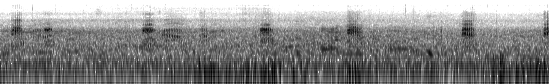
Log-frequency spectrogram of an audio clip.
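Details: Two birds quarrelling on a beach in Sydney, Australia, trading short sharp calls roughly every second over a constant roar of surf and wind.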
